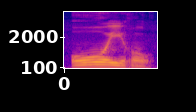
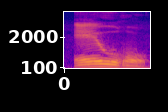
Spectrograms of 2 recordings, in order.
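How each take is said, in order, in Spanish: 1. Empieza con el sonido vocálico 'oy'. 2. Empieza con el sonido vocálico 'eh-oo'. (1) "sino que dicen oiro" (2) "no dicen euro"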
